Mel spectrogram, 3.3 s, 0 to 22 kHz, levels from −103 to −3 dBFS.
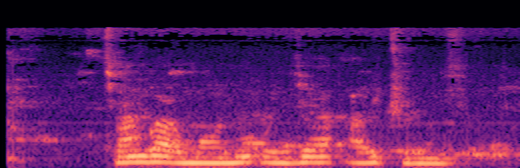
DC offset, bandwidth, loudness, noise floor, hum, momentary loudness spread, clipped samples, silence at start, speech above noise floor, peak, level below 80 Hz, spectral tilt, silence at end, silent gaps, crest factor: under 0.1%; 11.5 kHz; -22 LUFS; -47 dBFS; none; 14 LU; under 0.1%; 0.05 s; 27 dB; -6 dBFS; -54 dBFS; -8 dB/octave; 0 s; none; 16 dB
